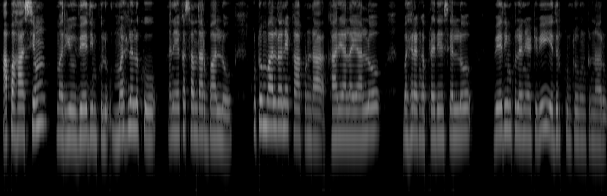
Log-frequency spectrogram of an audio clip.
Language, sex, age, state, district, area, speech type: Telugu, female, 30-45, Andhra Pradesh, Kadapa, rural, spontaneous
